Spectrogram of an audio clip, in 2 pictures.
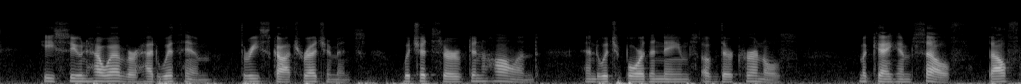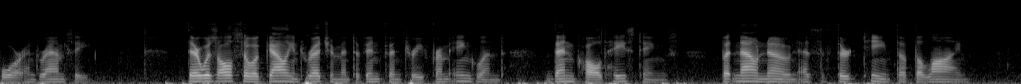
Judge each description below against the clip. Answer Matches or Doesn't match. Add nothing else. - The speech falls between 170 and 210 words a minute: Doesn't match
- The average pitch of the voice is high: Doesn't match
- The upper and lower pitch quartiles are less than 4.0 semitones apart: Matches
